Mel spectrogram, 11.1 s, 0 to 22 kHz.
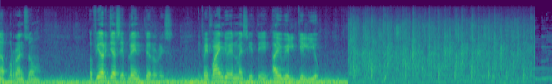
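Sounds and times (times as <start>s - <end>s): audience applause: 7.0s - 10.7s.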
